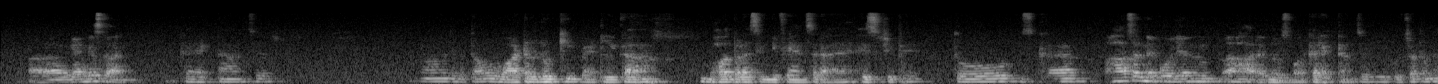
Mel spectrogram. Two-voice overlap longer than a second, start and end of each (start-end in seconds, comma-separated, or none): none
